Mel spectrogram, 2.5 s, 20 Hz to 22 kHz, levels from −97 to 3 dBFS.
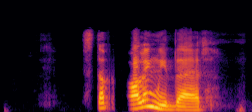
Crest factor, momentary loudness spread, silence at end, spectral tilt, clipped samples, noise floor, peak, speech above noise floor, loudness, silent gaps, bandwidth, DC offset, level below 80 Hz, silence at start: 16 dB; 10 LU; 0.5 s; -7.5 dB/octave; under 0.1%; -68 dBFS; 0 dBFS; 54 dB; -14 LUFS; none; 7.4 kHz; under 0.1%; -56 dBFS; 0.85 s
